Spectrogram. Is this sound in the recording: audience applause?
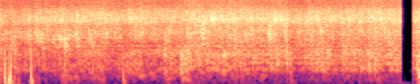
no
